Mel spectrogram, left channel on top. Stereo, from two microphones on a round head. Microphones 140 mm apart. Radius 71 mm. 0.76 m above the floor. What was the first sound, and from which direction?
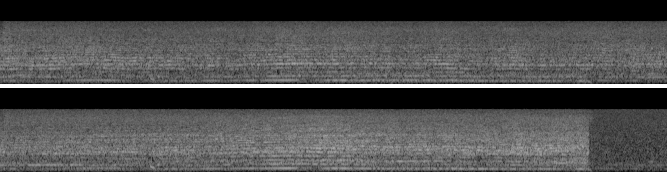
Only background noise.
